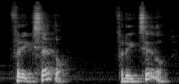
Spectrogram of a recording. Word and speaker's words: Freixedo: Algunos le dicen Freixido, pero no sé si eso sea parte de la pronunciación particular de alguna persona. Normalmente yo escucho el apellido de Salvador Freixedo así: Freixedo. Lo acabo de escuchar por parte del presentador.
